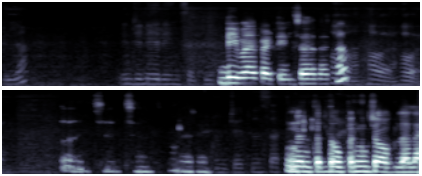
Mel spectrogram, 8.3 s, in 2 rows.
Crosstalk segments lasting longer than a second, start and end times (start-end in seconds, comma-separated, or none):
none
